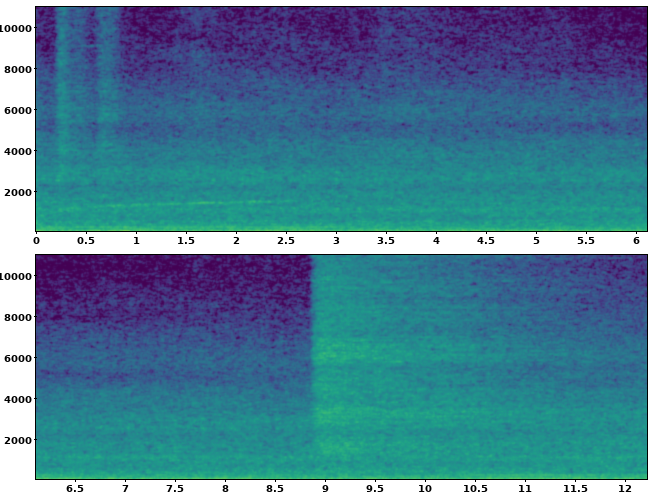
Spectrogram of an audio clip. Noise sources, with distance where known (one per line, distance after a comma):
engine of unclear size, near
